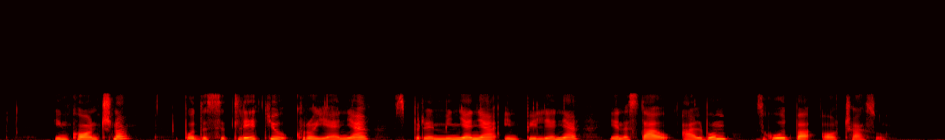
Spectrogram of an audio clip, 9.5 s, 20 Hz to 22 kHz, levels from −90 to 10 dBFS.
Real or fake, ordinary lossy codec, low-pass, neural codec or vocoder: real; none; 7.2 kHz; none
